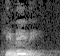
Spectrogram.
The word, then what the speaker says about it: Hineni: Hineni? – Hineni, yes. How do you say it? – Hineni. – Hineni. Hineni, yes.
